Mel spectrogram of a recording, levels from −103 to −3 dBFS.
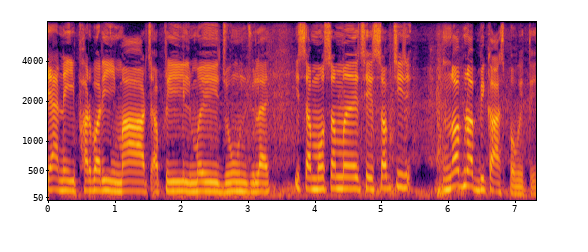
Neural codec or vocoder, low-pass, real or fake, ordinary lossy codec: none; none; real; none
